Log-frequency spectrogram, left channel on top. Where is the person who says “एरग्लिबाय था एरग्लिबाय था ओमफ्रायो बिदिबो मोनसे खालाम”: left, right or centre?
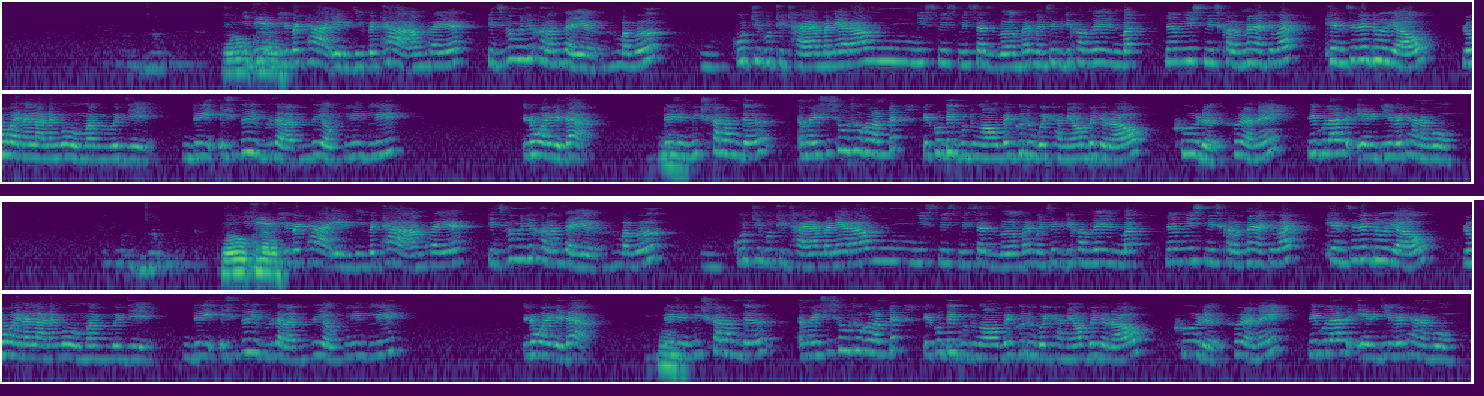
Left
